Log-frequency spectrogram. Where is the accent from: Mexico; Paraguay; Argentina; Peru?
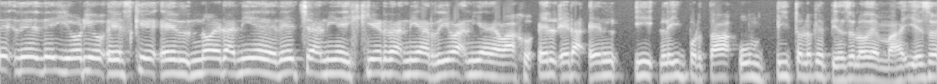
Paraguay; yo de aquí, yo siendo paraguayo y de Paraguay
